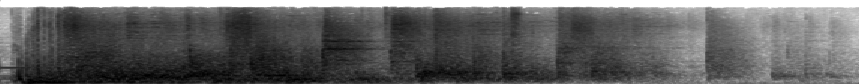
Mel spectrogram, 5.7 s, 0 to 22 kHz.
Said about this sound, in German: Morgens um 8 Uhr sollte die Bombe explodieren.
